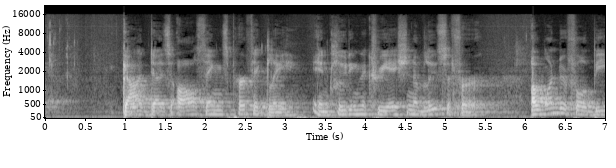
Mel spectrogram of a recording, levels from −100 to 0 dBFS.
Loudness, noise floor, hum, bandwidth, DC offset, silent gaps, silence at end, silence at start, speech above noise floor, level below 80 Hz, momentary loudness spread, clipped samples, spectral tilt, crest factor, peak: -21 LUFS; -42 dBFS; none; 16 kHz; under 0.1%; none; 0 s; 0 s; 21 dB; -42 dBFS; 14 LU; under 0.1%; -5 dB/octave; 22 dB; 0 dBFS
